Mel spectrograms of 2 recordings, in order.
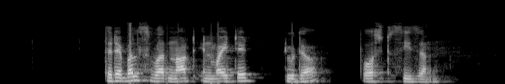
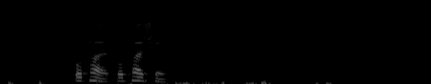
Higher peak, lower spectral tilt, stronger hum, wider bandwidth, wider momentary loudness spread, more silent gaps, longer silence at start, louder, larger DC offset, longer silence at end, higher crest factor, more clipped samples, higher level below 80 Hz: first, -2 dBFS vs -38 dBFS; first, -7 dB/octave vs -4.5 dB/octave; neither; second, 7.4 kHz vs 9.6 kHz; second, 10 LU vs 17 LU; neither; first, 1.05 s vs 0.1 s; first, -19 LUFS vs -54 LUFS; neither; second, 0.65 s vs 1 s; about the same, 18 dB vs 22 dB; neither; first, -52 dBFS vs -72 dBFS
